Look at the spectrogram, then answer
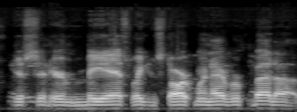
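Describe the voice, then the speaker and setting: A man with an Appalachian accent and a fairly low pitch. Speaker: podcast host. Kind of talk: casual podcast conversation.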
